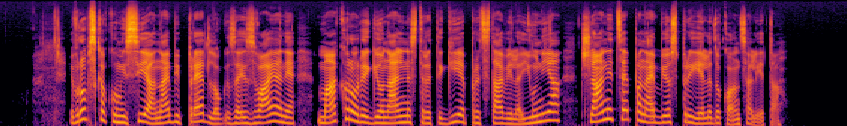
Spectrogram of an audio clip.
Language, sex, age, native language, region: Slovenian, female, 60+, Slovenian, Central Slovenia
